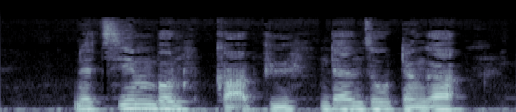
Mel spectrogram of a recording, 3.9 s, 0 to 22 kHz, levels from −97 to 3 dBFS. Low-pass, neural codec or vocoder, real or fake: 10.8 kHz; none; real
